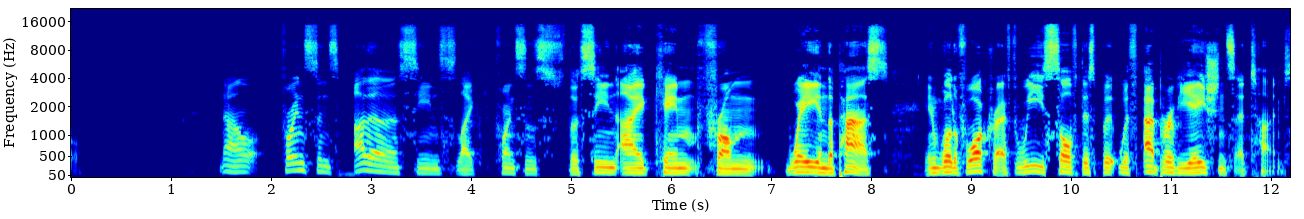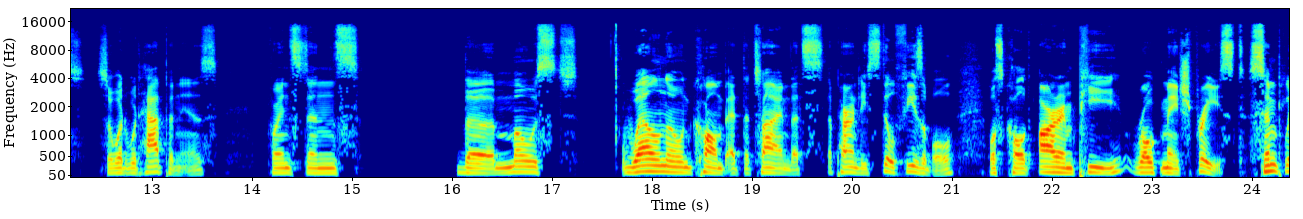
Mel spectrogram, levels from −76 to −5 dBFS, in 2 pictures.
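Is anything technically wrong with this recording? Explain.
Yes. From 1.47 to 6.32 s there's automatic gain rising. The gain control decided the input was too quiet and pushed its gain up by about 15 dB over those five seconds, so the speech and the background noise swell up together.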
